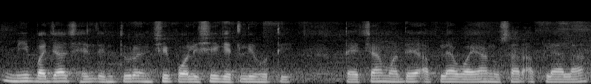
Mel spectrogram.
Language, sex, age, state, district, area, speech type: Marathi, male, 30-45, Maharashtra, Thane, urban, spontaneous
